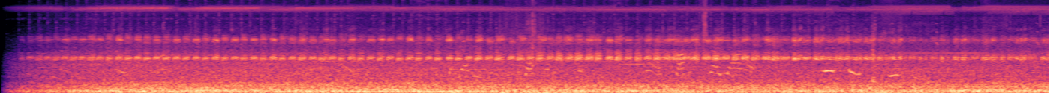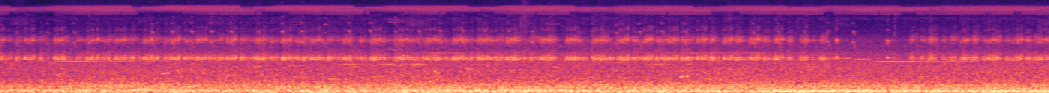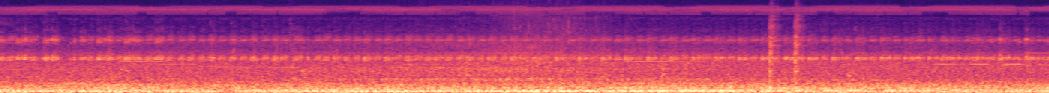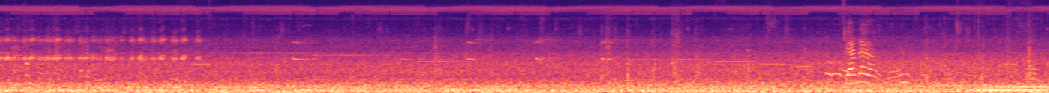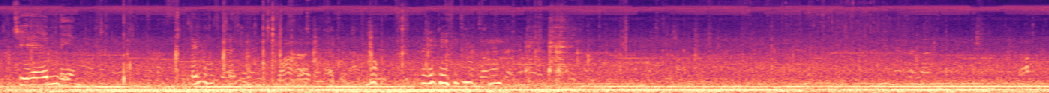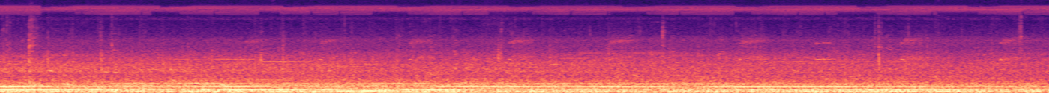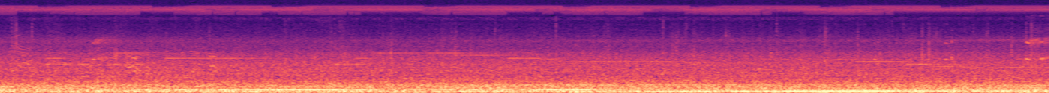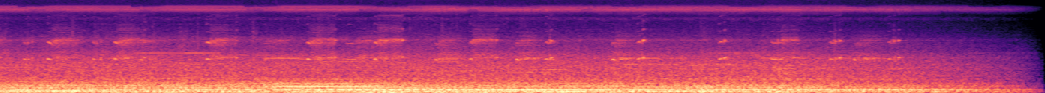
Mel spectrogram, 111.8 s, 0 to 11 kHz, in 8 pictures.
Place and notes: Tamsui River, New Taipei City, Taiwan - Frog calls
Frog calls, Beside the river, traffic sound
Sony PCM D50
